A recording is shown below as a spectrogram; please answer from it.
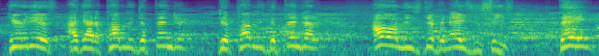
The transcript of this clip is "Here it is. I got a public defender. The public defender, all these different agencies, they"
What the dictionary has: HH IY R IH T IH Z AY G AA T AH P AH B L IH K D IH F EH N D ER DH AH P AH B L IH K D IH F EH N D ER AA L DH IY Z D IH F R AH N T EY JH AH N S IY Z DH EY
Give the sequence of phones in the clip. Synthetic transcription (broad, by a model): HH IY R IH T IH Z AY G AA T AH P AH B L IH K D IH F EH N D ER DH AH P AH B L IH K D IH F EH N D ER AA L DH IY Z D IH F R AH N T EY JH AH N S IY Z DH EY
